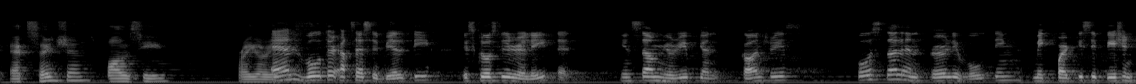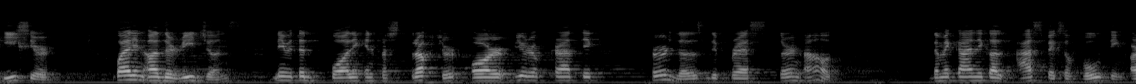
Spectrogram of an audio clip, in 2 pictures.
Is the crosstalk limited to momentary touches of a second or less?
Yes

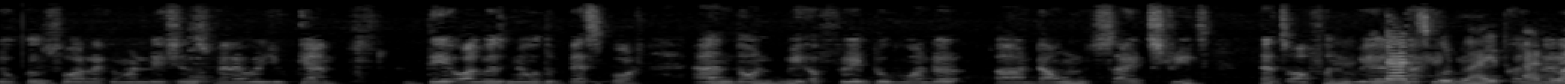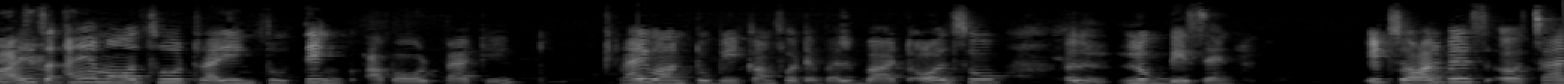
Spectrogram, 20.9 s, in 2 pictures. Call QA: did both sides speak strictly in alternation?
No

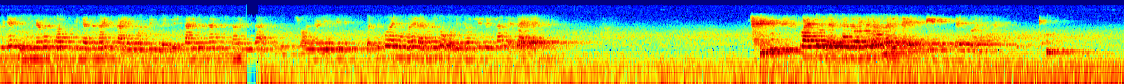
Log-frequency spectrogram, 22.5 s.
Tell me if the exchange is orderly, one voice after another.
No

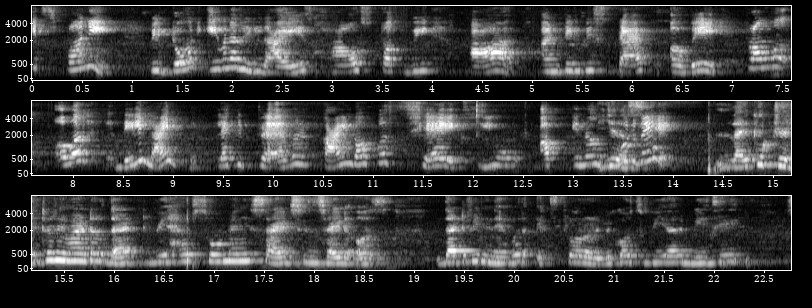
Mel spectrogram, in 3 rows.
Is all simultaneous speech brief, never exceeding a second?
Yes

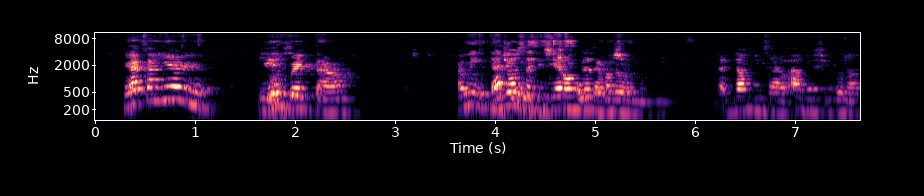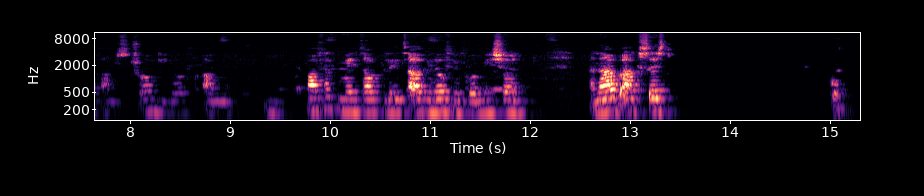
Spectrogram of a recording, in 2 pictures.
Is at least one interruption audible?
Yes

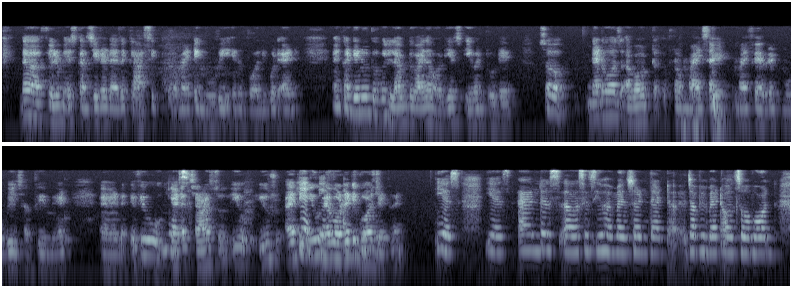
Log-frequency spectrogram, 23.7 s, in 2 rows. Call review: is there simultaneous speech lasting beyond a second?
Yes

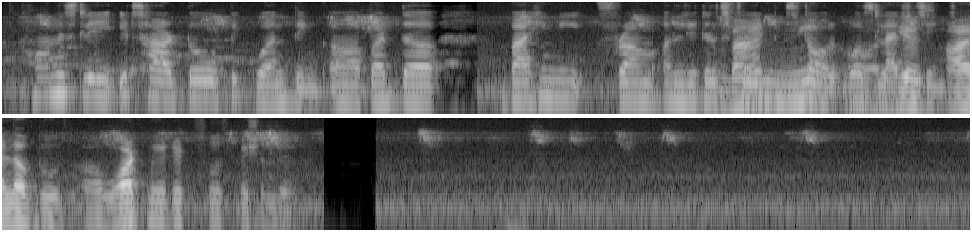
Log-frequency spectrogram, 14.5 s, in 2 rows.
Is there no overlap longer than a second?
No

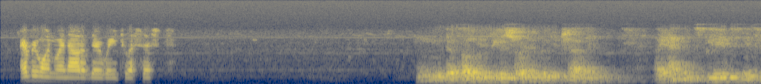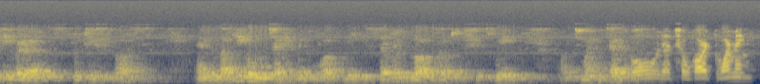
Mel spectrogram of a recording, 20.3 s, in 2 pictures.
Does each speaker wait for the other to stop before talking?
Yes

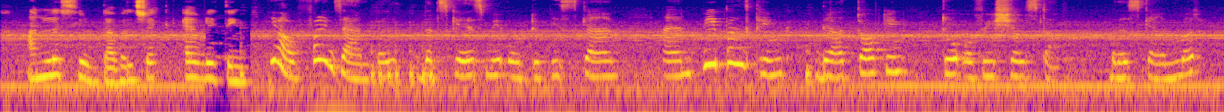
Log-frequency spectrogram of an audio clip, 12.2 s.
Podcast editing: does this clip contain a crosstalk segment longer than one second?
No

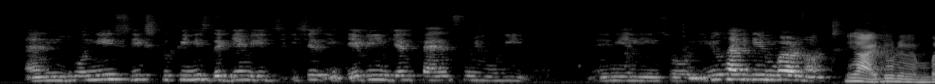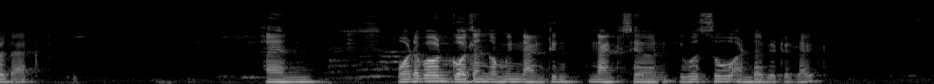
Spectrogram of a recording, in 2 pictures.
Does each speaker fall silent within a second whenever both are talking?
Yes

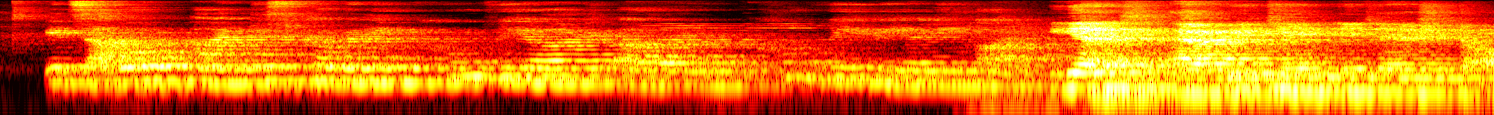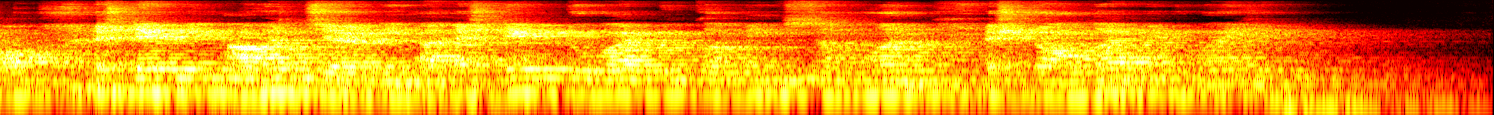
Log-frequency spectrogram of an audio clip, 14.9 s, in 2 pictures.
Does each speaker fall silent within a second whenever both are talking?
Yes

